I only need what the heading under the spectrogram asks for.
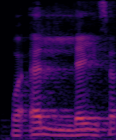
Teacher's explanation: ഇദ്ഗാം ബിലാ ഗുന്ന അല്ലെങ്കിൽ ഇദ്ഗാം ബിഗൈരി ഗുന്ന, ഗുന്നത്ത് ചെയ്യാതെ മണിക്കാതെ പൂർണ്ണമായും ലയിപ്പിച്ച് വഅൻ ലൈസ എന്ന് പാരായണം ചെയ്യണം.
